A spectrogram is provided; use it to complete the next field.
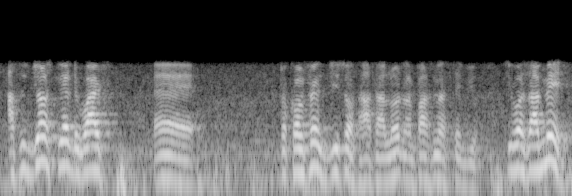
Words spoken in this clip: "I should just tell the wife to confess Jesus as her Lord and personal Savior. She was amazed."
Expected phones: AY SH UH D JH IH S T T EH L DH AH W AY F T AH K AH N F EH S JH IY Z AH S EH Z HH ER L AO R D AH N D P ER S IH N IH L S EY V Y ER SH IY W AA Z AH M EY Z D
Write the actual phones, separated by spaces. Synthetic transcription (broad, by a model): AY S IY JH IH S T T EH L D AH W AY F T AH K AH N F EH S JH IY S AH S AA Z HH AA L AO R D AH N P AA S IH N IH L S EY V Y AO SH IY W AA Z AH M EY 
